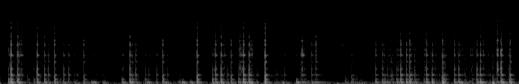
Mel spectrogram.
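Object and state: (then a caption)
Wooden plank tapped and scratched. Fingertips and nails tap and scratch along a long, flat, light-coloured solid wooden board held in both hands above a microphone. The result is a quick, irregular run of soft, dull knocks with a low thump around 98 Hz, each dying away almost instantly, separated by faint scratchy rustling.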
